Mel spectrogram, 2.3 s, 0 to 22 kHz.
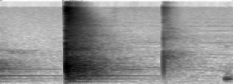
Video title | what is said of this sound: Leather Bat - Hard Tennis - Soft Tennis - Best Bat Under 2500 - TRB - Order Directly 9888949778 | आवाज से पता चलेगा कि यह बैट आपके लिए उपयुक्त है या नहीं। यह बहुत ही शानदार है।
